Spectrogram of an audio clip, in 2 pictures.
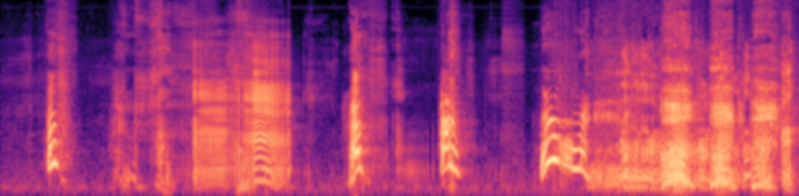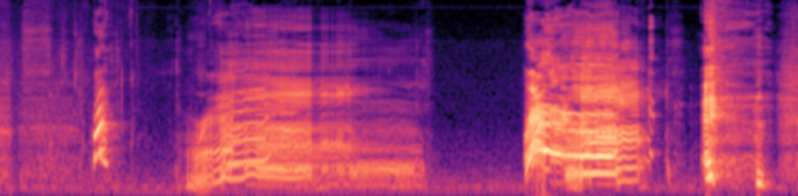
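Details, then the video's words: Dog indoors producing odd vocalizations: short sharp yips, rough grumbling growls and drawn-out whining moans with bending pitch, separated by brief silences. "Rockys weird sounds."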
